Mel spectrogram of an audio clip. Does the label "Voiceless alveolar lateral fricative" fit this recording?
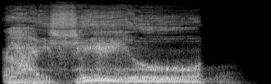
No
